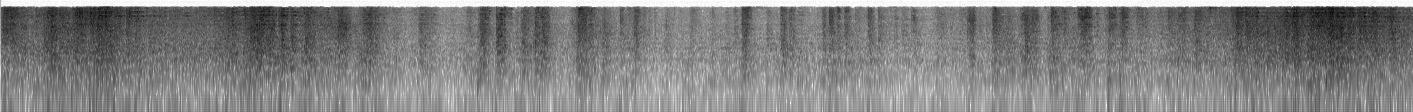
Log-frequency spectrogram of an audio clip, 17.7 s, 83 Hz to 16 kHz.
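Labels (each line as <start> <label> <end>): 0.0 A train wagon moves continuously on bumpy rails with a very loud, aggressive rattling sound. 4.4
4.4 A train wagon moves on the rail with a loud, rattling, and thumping sound. 15.2
15.2 A train wagon moves continuously on bumpy rails with a very loud, aggressive rattling sound. 17.7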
